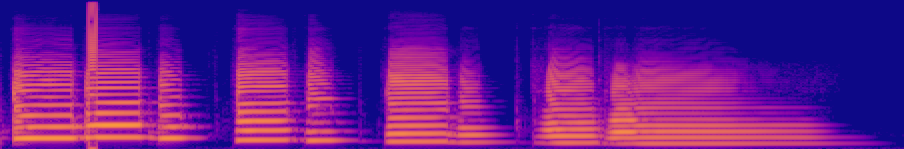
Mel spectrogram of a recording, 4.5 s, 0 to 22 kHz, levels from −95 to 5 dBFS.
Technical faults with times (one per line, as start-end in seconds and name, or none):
0.44-0.48 integer overflow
